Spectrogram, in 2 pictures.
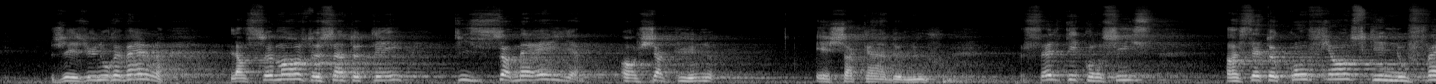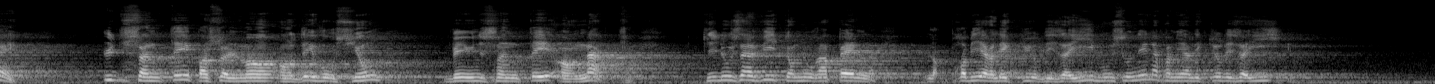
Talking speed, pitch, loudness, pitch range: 110 wpm, 170 Hz, -21 LUFS, 155-200 Hz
